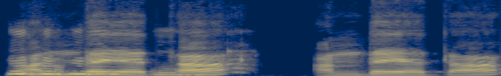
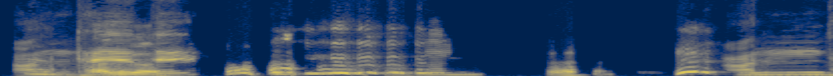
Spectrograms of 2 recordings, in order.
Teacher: మళ్ళీ మా అల్ప ప్రాణానికి వచ్చేసారండి, మహాప్రాణం నుంచి.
